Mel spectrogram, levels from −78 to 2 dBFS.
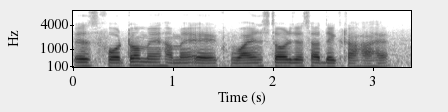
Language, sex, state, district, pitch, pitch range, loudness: Hindi, male, Arunachal Pradesh, Lower Dibang Valley, 125 Hz, 120-130 Hz, -17 LUFS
